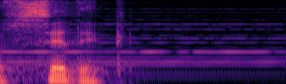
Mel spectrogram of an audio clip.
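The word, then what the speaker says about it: צדק: No la pronunciéis sade, sino sedek, justicia.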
